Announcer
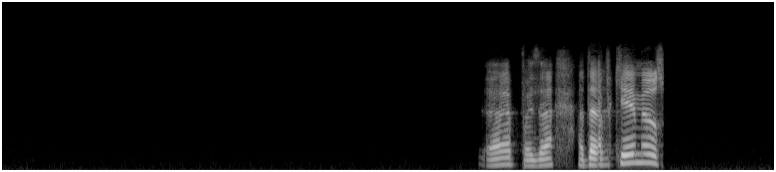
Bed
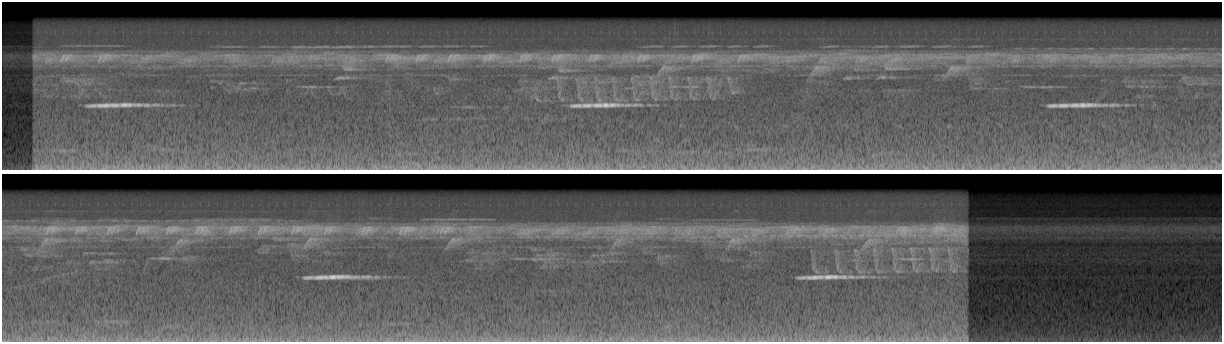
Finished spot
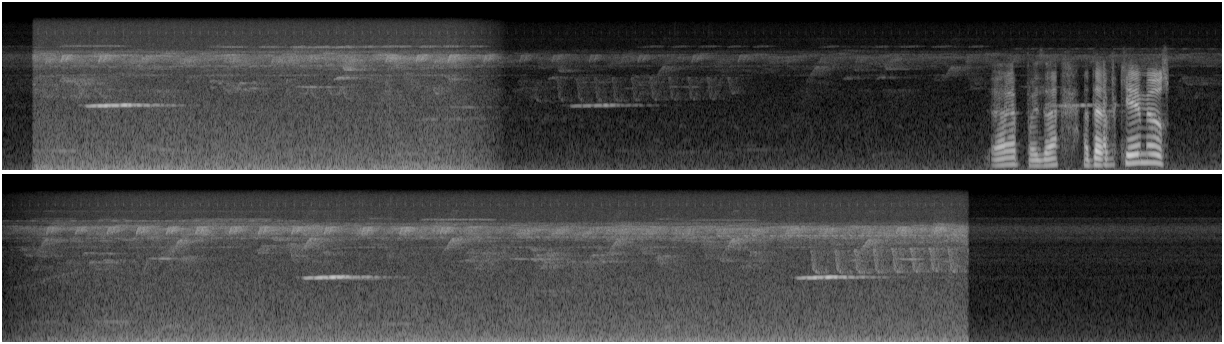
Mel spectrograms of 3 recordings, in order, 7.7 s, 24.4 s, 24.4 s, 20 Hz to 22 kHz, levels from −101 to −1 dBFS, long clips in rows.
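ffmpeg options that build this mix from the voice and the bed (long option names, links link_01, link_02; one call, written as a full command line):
ffmpeg -i stem1.wav -i stem2.wav -filter_complex "[0:a]adelay=5050,volume=1dB[link_01];[1:a]volume=14dB,afade=type=out:start_time=4.48:duration=0.56:silence=0.105925,afade=type=in:start_time=12.19:duration=1.38:silence=0.112202[link_02];[link_01][link_02]amix=inputs=2:normalize=0" out.wav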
